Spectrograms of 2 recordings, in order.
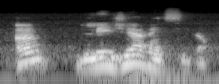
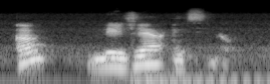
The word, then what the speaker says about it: un léger incident: starts with a vowel, then instead of saying A, because of the liaison, you are going to say that you are going to read the E. So, un léger incident. Un léger incident.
